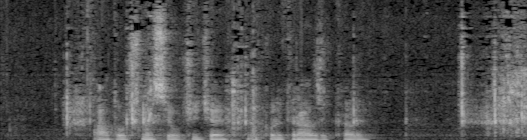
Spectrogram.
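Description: A knife slides into a hard plastic sheath with a click.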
